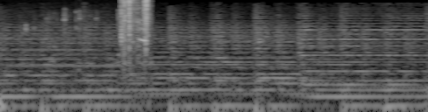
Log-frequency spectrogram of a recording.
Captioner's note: camera shutter sound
